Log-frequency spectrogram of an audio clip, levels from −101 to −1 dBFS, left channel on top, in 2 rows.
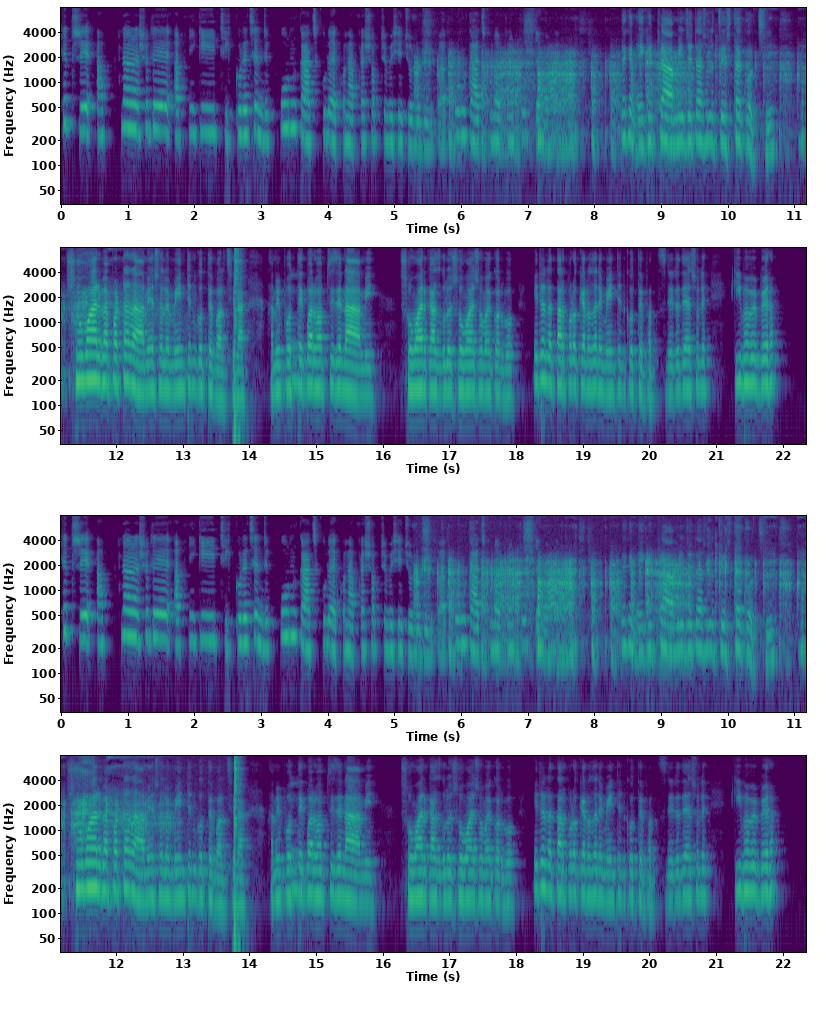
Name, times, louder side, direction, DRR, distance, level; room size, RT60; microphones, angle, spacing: voice 1, 0.0-7.5 14.6-14.8, right 1 dB, 5° right, 0.4 m, -46 dB
sound 1, 5.3-13.0 13.8-13.9, right 6 dB, 45° right, 1.0 m, -44 dB
voice 2, 8.4-10.7 11.3-15.9 16.3-18.0 18.3-20.9 21.3-21.9, left 3 dB, 30° left, 0.7 m, -40 dB
8.8 x 4.9 x 5.4 m
head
